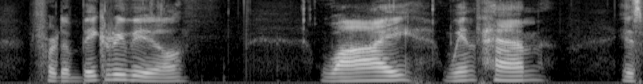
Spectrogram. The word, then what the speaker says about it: Windham: now stay tuned for the big reveal why wiam is pronounced as such and not wind them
